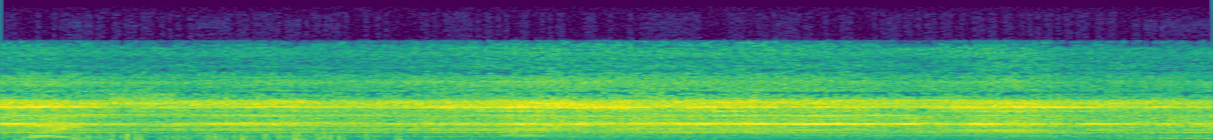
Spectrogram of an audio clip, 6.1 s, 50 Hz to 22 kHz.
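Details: 2013 Chevrolet Malibu with a customer's humming noise complaint: a steady high hum rides over the engine's running noise without changing pitch; timing chain noise is suspected, not confirmed.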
